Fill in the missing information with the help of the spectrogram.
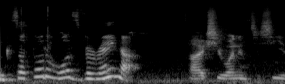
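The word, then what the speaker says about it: Verreynne: in my head that's on My Sharona Kyle Varina that's a good find song man you know but it's you're saying it's actually the rain well on the swan belt there you have it it's called Verena okay one for me thank you all right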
